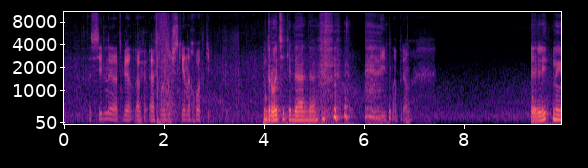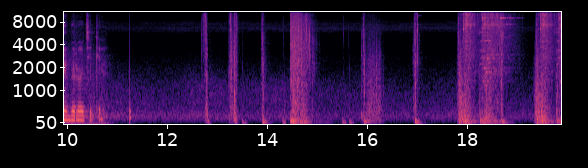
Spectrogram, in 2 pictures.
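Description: Soft menu clicks and chimes sound as game panels open.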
